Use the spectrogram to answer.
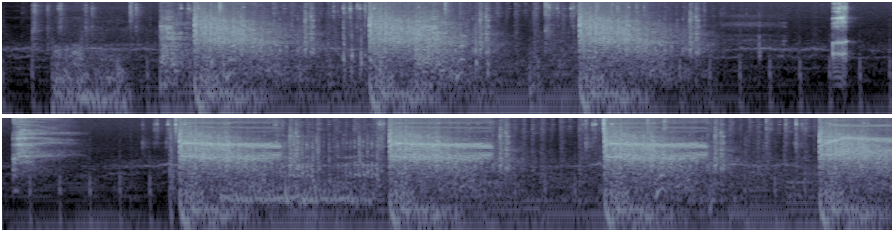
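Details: Burps recorded through the year, compiled: about eight long, deep, rumbling burps in a row over loud, noisy background; repeated burping.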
